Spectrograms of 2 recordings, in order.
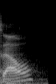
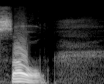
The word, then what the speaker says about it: Sowell: Thomas Sowell? I don't know that. He's Because you're pronouncing it wrong. Thomas Sowell.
